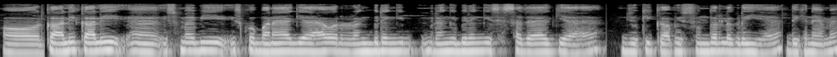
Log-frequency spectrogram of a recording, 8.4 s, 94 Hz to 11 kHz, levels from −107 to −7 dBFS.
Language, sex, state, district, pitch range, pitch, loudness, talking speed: Hindi, male, Uttar Pradesh, Etah, 145-155 Hz, 150 Hz, -28 LUFS, 185 wpm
